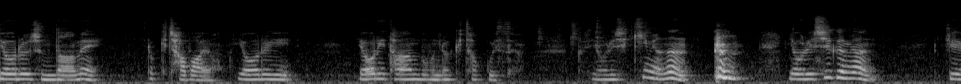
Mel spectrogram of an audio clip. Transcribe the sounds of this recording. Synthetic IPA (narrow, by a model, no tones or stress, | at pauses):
jʌɾɯɭt͡ɕundaɯme̞iɾʌkʰe̞̥t͡ɕabajojʌɾi | jʌɾitaɦanbubuniɾʌkʰe̥t͡ɕap̚k͈ois͈ʌjo | kɯsʰʌjʌɾiɕʰi̥kʰimjʌnɯn | jʌɾɯɭɕʰiɡɯmjʌn | ʌkʰe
